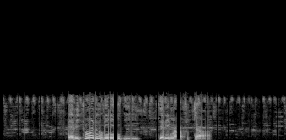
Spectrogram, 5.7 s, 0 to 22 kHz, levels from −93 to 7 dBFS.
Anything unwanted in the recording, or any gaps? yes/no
yes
